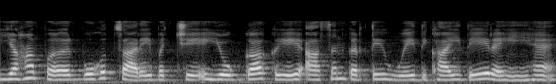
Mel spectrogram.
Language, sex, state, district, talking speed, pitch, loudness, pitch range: Hindi, female, Punjab, Fazilka, 150 wpm, 220 Hz, -15 LUFS, 215-240 Hz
